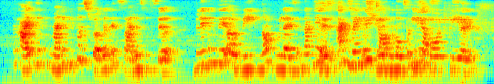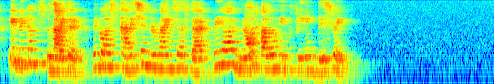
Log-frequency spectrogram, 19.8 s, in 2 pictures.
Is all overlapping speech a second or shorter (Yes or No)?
No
